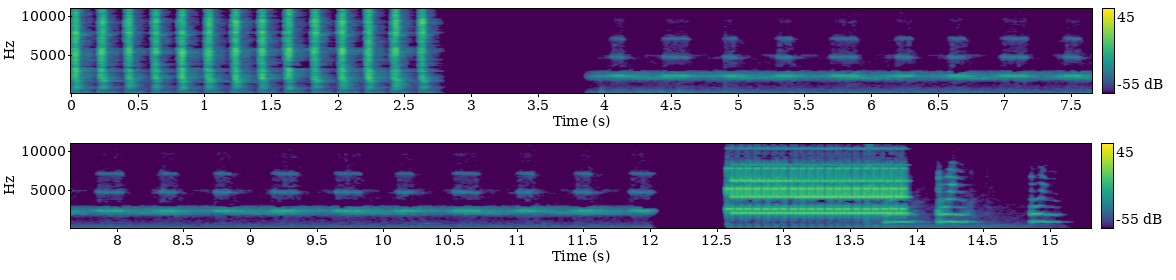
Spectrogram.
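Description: A Rubik's cube being twisted: a quick run of clicks, about five a second. Then a cricket chirps in a steady pulse about three times a second for roughly eight seconds. Near the end a loud electric buzzer sounds for just over a second, followed by two short sharp sounds.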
